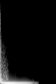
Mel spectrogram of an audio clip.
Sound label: F#, Kicks; markus hakala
